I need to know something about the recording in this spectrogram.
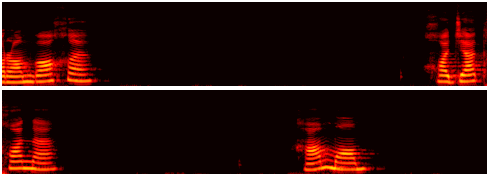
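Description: A young woman speaks calmly and clearly, close to a microphone, in short separate words.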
